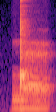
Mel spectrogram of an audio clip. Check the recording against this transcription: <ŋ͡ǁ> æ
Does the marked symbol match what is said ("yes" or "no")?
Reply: no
